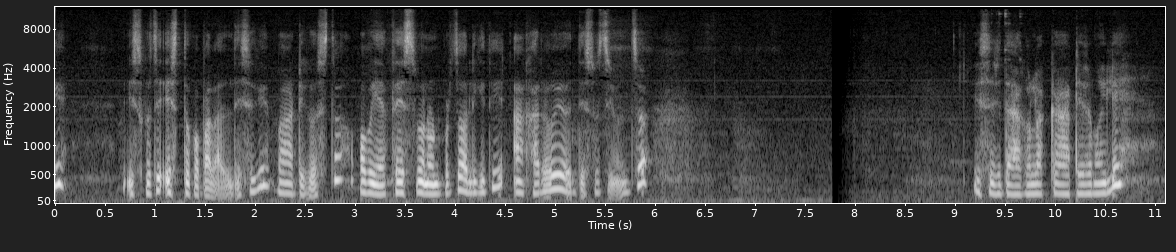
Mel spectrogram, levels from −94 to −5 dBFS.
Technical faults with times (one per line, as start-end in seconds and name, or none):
none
